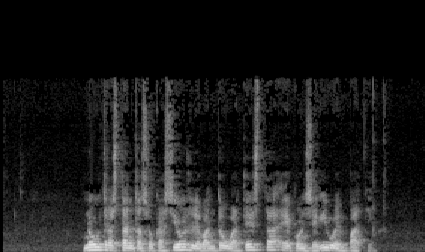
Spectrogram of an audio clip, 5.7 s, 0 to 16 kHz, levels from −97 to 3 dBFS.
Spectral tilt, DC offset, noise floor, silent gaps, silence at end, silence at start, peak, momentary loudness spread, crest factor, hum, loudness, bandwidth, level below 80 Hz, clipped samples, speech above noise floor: -7.5 dB/octave; under 0.1%; -62 dBFS; none; 0.7 s; 1.1 s; 0 dBFS; 8 LU; 18 dB; none; -17 LUFS; 11.5 kHz; -56 dBFS; under 0.1%; 45 dB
